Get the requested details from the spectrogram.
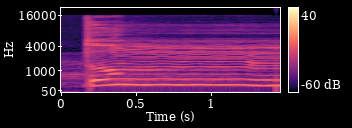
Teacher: dimasukkan ke dalam huruf mim dengan cara ditekan kemudian ditahan lebih kurang 2 kali ketukan. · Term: ghunnah musyaddadah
